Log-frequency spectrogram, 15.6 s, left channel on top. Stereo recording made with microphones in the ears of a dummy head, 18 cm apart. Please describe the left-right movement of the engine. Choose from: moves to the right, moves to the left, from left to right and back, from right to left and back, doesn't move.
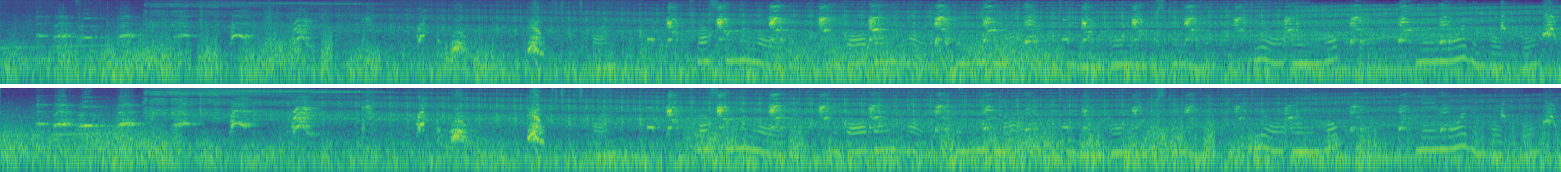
moves to the left.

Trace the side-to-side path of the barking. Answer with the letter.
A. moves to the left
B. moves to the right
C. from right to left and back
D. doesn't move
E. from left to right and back
A.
